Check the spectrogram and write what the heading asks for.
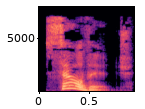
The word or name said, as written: salvage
